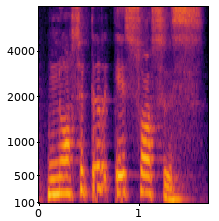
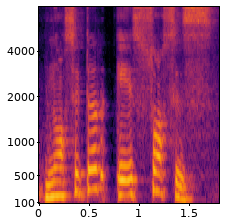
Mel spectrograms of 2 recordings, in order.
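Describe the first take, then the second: First: Nocitur esosis said slowly; first take of the term. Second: Nocitur esosis said again very slowly and evenly; repeat of the term. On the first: Teacher introduces the next term slowly. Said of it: "अगला है nocitur esosis". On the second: Teacher repeats the term slowly for students. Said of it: "उसके बाद है nocitur esosis". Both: Shown as a demonstration.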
